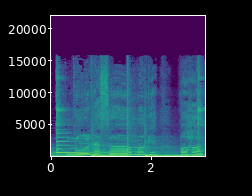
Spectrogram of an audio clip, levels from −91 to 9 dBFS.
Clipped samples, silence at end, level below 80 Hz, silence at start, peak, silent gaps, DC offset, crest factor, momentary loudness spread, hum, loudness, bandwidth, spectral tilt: under 0.1%; 0 s; -20 dBFS; 0 s; 0 dBFS; none; under 0.1%; 14 dB; 5 LU; none; -16 LUFS; 16 kHz; -5.5 dB/octave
